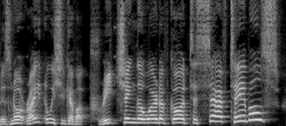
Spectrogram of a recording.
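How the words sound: Serving tables is said with a dismissive tone. Serving tables is beneath the preachers. "You could say it that way"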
